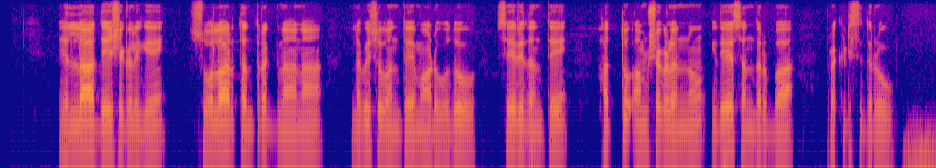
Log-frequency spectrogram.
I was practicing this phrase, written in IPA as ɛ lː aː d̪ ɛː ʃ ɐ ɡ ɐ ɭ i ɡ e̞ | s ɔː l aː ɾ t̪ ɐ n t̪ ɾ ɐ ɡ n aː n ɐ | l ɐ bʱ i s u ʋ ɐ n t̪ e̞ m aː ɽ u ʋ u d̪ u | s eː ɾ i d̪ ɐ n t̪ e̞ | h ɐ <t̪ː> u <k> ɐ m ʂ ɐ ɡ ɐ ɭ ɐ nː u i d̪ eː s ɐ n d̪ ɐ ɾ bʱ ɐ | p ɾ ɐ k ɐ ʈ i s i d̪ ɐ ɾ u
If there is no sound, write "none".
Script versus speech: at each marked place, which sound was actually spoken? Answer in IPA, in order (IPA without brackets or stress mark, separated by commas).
t̪ː, ʔ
